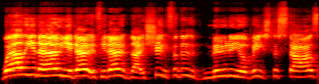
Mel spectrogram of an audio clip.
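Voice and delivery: loud, high mocking platitude; mock cheerleader. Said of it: "and not somebody say".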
